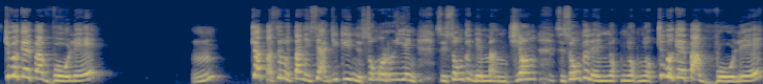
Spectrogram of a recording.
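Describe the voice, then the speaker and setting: A woman ranting on a live social media stream, upset and angry, repeating herself and swinging between loud outbursts and low mutters. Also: lively intonation, normal speed. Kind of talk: indignant Facebook live rant.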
